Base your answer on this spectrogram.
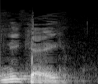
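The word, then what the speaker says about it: Nike (νίκη): But "overcometh" is from the Greek N-I-K-E, and the phonetic spelling of that tends to me that we should pronounce that Nike instead of Nike. So the shoes may be Nikes, but I think the word N-I-K-E in the Greek here, with what in context here, should be pronounced Nike.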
